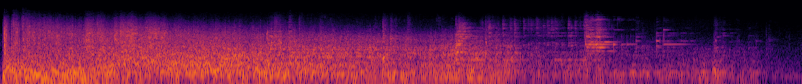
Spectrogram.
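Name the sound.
explosion blowing doors off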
